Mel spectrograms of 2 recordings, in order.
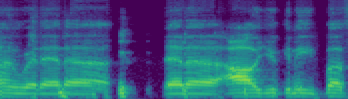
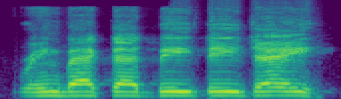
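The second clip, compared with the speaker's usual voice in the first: robotic voice, higher and louder; 4 semitones higher, 9 dB louder than usual. Asking the dj to bring back the beat: robot voice. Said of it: "in my robot voice".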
